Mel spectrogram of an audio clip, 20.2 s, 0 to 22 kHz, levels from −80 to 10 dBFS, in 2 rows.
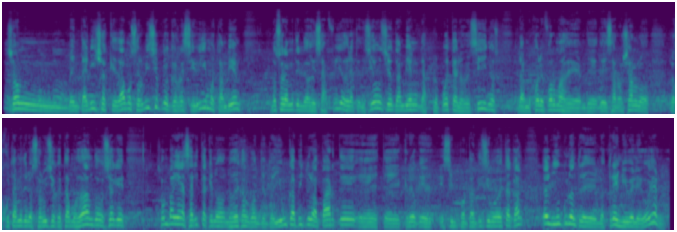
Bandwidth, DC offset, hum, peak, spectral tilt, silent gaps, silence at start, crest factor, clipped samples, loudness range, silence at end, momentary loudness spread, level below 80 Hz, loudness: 16 kHz; under 0.1%; none; -6 dBFS; -4.5 dB/octave; none; 0.05 s; 16 dB; under 0.1%; 2 LU; 0.05 s; 7 LU; -56 dBFS; -23 LUFS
